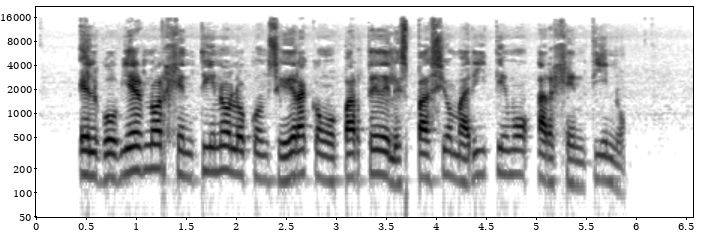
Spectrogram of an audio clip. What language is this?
Spanish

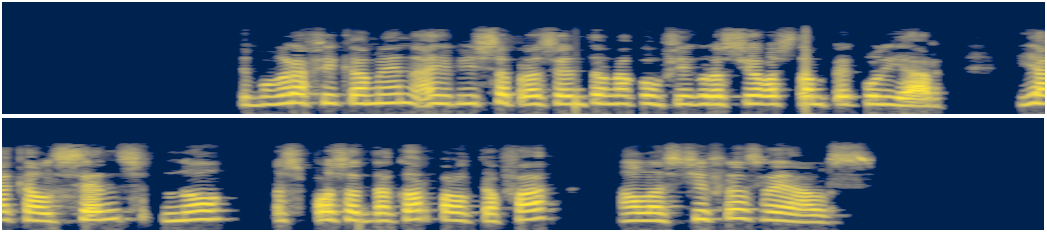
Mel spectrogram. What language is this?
Catalan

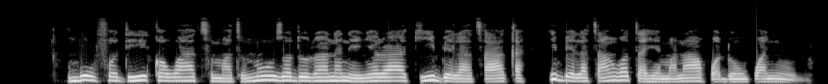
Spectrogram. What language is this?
Igbo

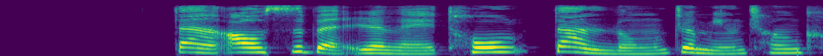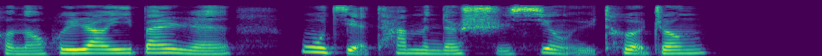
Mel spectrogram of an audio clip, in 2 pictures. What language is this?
Chinese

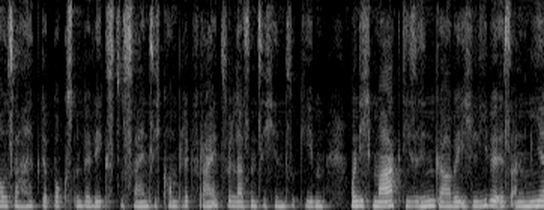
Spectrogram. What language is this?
German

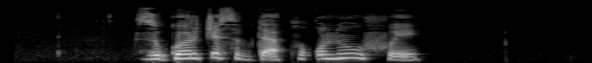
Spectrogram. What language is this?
Kabardian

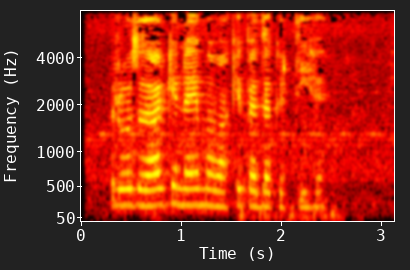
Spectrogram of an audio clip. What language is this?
Urdu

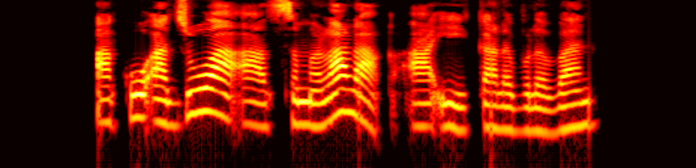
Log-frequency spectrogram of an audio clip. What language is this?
Paiwan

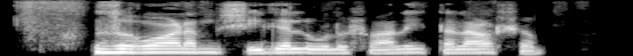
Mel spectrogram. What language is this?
Pashto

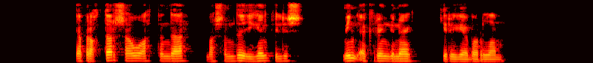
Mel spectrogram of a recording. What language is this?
Bashkir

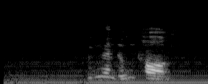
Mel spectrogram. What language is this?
Thai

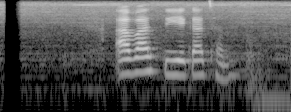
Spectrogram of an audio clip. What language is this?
Nepali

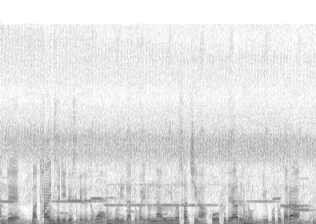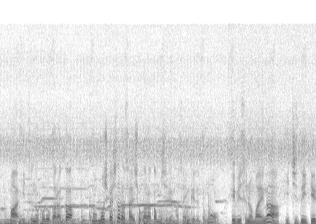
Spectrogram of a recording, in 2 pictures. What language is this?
Japanese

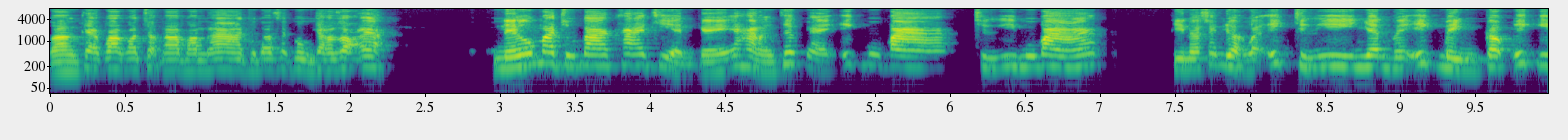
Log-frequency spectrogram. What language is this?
Vietnamese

